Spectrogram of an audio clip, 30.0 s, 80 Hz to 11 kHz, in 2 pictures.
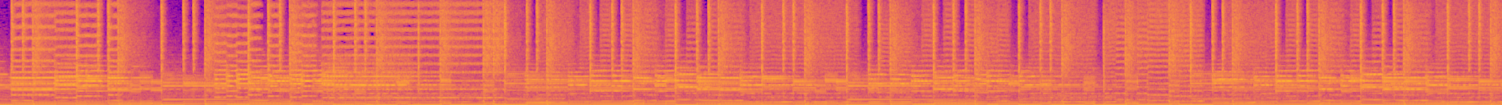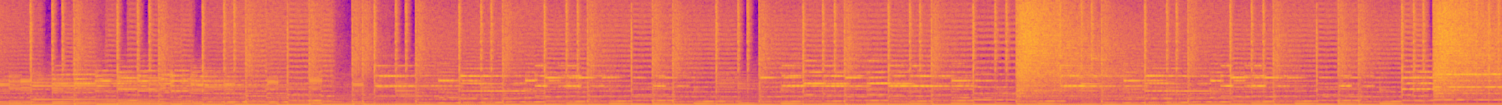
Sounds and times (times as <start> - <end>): Music: 0.0 - 30.0.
